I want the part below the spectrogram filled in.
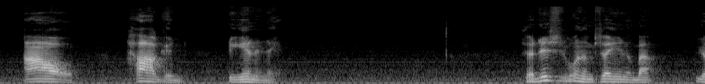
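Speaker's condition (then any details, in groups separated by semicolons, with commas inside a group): Brain bleed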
